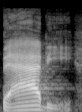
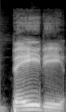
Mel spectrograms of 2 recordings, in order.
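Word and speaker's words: Badie: from last year saying oh yeah my name's pronounced uh uh batty because some people were calling him baddy and he was like no it's batty well no now he changed it to Beday which is very interesting um you know some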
